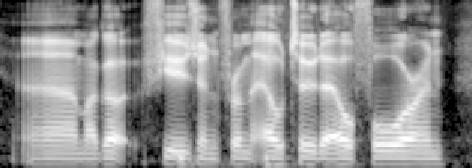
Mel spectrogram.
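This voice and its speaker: In a rural Australian accent, a man with a fairly low voice speaks on a very clean recording with a silent background. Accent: country Australian twang. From Australia, rural New South Wales (Young, Southwest Slopes). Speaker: jockey. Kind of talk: interview.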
